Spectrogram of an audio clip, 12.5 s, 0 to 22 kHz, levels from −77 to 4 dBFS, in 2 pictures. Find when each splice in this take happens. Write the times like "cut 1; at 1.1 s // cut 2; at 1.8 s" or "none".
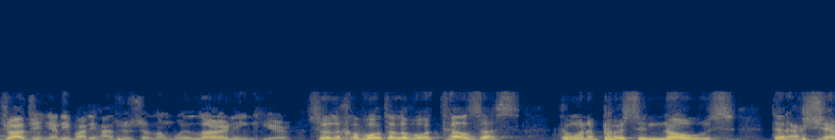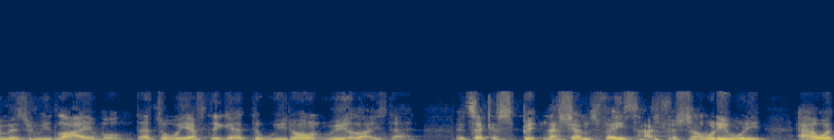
cut 1; at 2.3 s // cut 2; at 9.6 s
